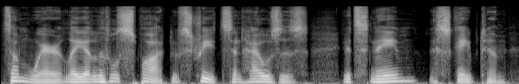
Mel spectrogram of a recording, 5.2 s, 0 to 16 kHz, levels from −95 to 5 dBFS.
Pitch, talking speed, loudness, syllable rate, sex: 110 Hz, 150 wpm, -17 LUFS, 4.4 syllables/s, male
